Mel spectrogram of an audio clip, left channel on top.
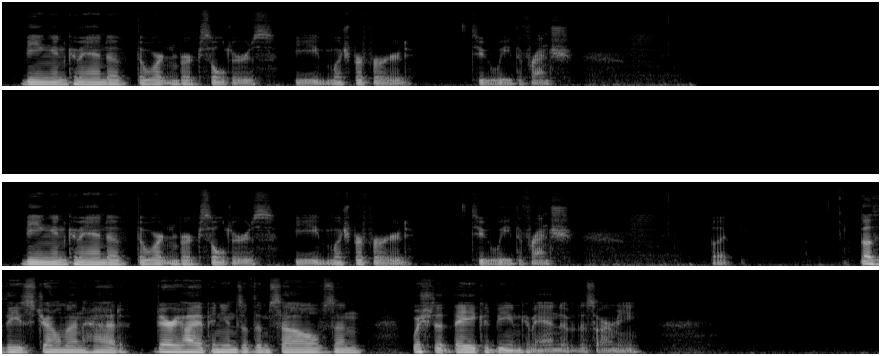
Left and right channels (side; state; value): left; drops out; at 7.0 s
